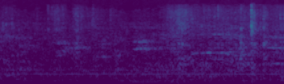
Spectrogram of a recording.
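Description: Near silence, with no audible plastic rustle or other event.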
